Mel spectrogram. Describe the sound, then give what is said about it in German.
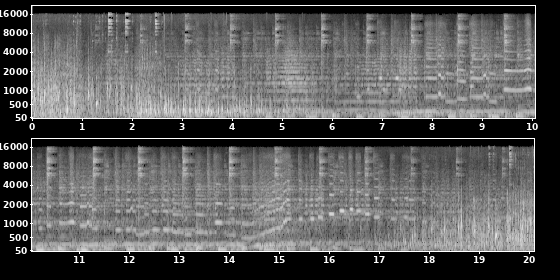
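Steady clip-clop of horses' hooves as riders travel along, a rhythmic trotting beat that continues throughout, with tonal music swelling alongside the hoofbeats. “Ich muss mich an meine Befehle halten. Los, Gerard. Wir reiten auch weiter.”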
